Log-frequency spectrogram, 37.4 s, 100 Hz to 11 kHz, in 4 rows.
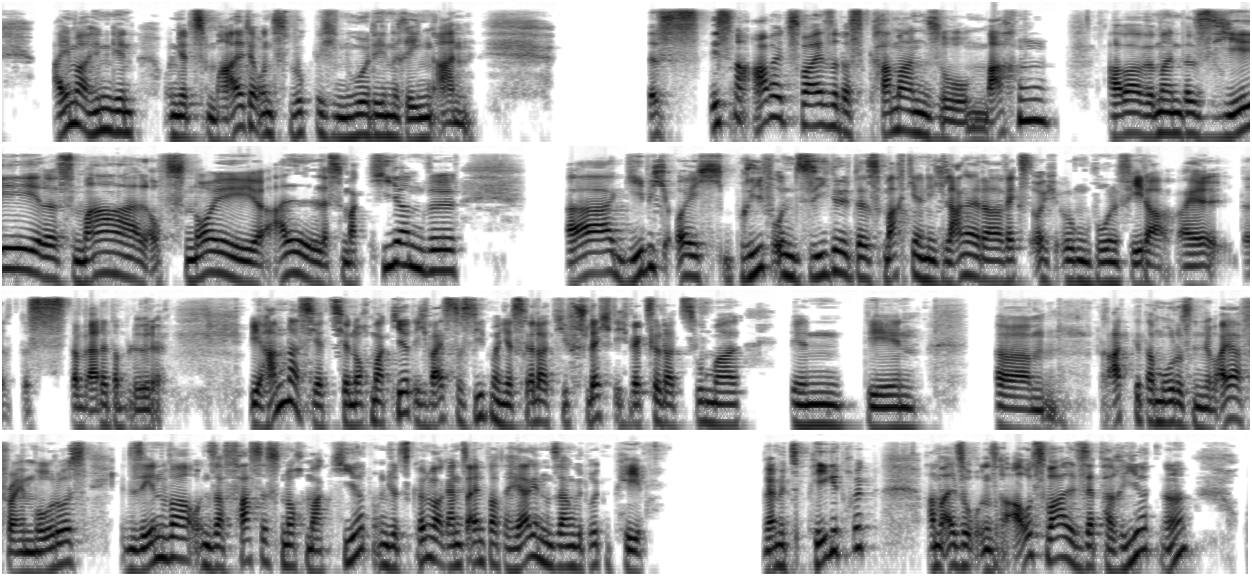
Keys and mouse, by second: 6.5 Tab, 12.6 middle click, 17.8 middle click, 22.9 z, 31.8 p.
